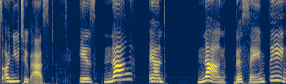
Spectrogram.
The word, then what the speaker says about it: nang: Uh S on YouTube asked, "Is nang and nang the same thing?" Oh my gosh, I love this question. So, there are two types of nang in Tagalog. N a n g nang and then ng nang.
